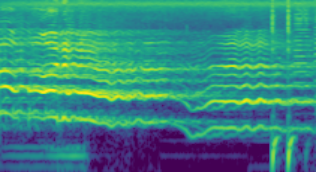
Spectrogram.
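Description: Live Rajasthani devotional bhajan music: one long held melody note with a low drone under it, gliding down to a lower pitch a little past halfway. Two quick drum strikes come near the end.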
